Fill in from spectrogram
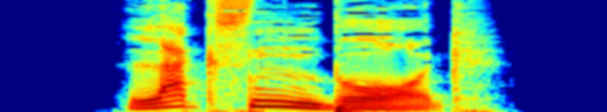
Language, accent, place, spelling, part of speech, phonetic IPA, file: German, Germany, Berlin, Laxenburg, proper noun, [ˈlaksn̩ˌbʊʁk], De-Laxenburg.ogg
- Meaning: a municipality of Lower Austria, Austria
